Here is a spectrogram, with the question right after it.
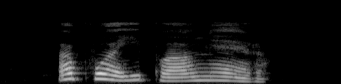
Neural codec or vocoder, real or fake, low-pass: none; real; 7.2 kHz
